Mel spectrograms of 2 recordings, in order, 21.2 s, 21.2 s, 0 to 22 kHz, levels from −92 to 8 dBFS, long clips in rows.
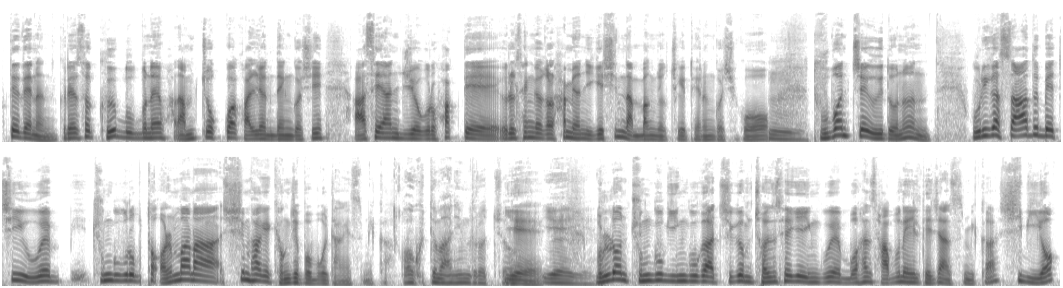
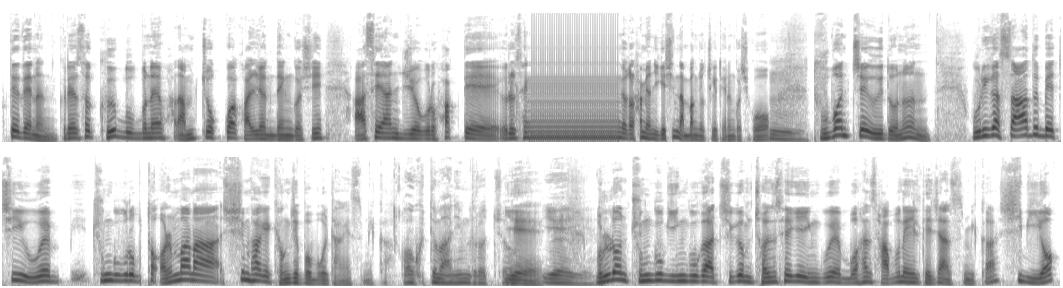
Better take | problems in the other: first | audio freezing; at 5.5 s for 1 s

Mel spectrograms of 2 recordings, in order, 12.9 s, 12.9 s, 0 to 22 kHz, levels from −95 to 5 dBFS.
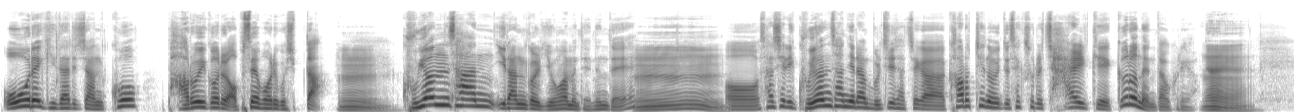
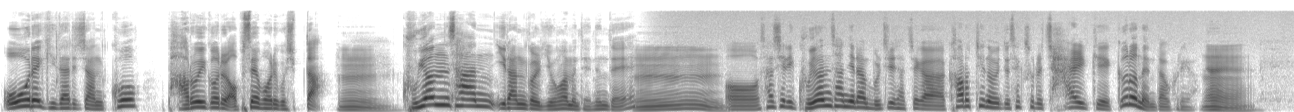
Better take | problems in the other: first | hiss; faint; from 6.5 s on; 20 dB below the speech

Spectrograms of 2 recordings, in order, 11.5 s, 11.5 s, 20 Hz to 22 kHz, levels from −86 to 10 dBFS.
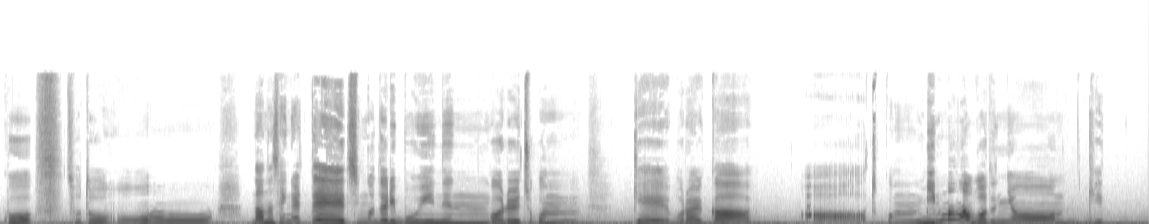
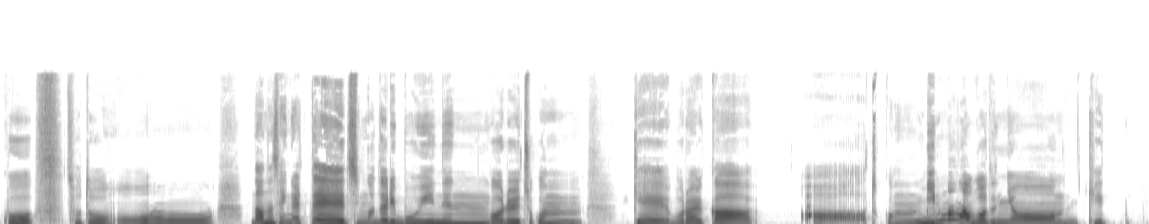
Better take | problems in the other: second | wind noise on the microphone; occasional gusts; 20 dB below the speech

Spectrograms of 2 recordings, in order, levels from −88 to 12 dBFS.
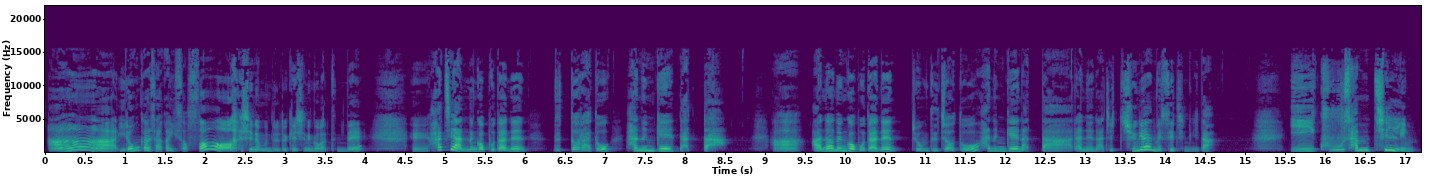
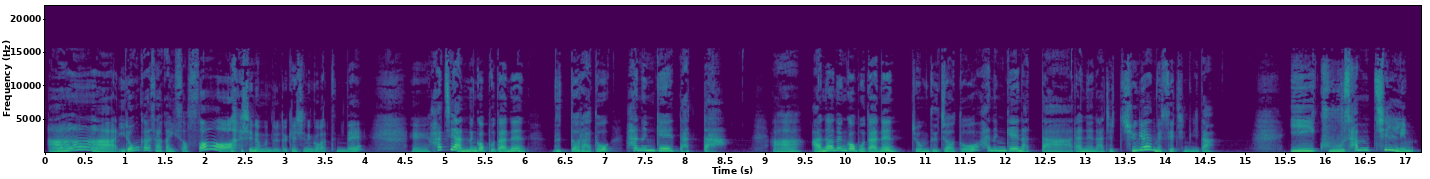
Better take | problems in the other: second | thin; very; fading below 350 Hz

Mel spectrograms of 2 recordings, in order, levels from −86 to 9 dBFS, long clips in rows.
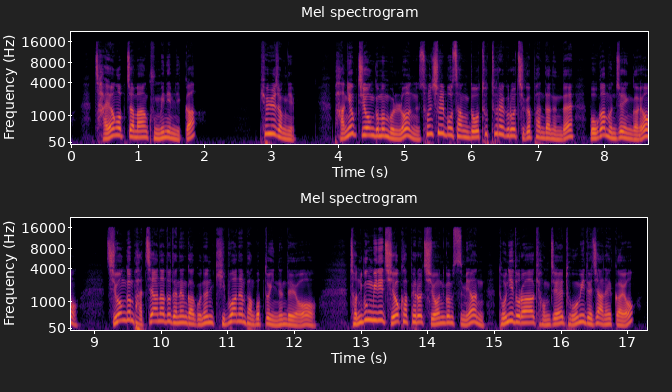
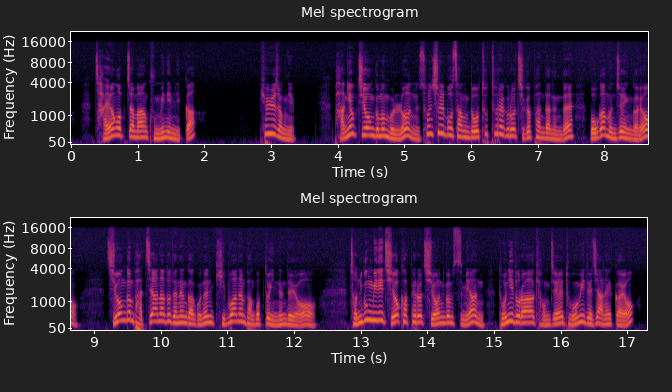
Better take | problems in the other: first | hiss; faint; throughout; 30 dB below the speech

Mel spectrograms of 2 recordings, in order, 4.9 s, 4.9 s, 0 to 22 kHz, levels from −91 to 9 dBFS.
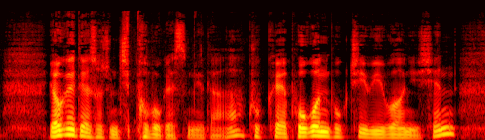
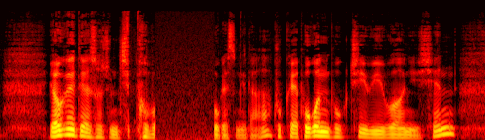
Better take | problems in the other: first | audio freezing; at 1.5 s for 0.5 s

